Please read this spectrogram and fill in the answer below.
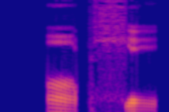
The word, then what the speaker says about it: Общий: Общий. Pronounced общий and feminine form. Общая. Pronounced общая. Pronunciation. Общий. Общий, the sh sound is similar to the sh in ship, but slightly softer.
